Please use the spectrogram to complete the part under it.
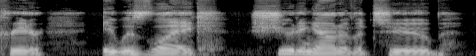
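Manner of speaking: plain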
